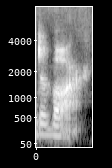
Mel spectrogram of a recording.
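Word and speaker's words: דָּבָר: it's a contra name de ver is just pronounced differently than davar davar is the divine word the ver is a pestilence when you depart from the word so what determines whether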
